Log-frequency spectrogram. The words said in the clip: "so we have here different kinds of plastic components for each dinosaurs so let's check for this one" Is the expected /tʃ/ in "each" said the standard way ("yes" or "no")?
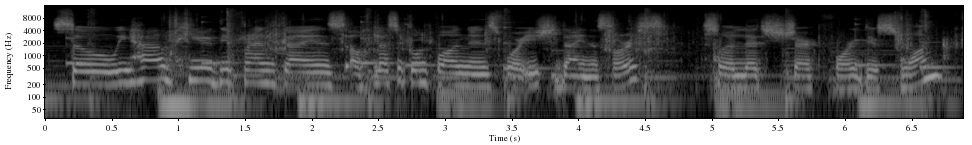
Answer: yes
